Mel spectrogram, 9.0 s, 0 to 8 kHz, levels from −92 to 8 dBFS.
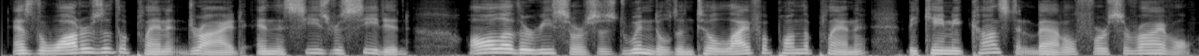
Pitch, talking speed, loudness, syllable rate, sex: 150 Hz, 175 wpm, -19 LUFS, 5.3 syllables/s, male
